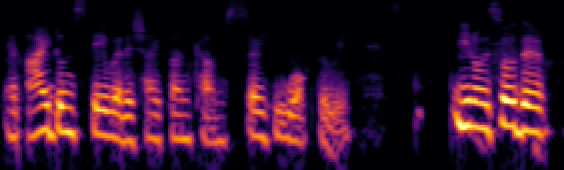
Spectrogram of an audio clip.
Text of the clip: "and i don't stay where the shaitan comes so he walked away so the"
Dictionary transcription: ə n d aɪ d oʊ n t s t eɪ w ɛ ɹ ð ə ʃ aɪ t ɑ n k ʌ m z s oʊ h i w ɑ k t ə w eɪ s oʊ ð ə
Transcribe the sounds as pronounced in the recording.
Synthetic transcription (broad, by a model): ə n aɪ d oʊ n t s t eɪ w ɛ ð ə ʃ aɪ t ɑ n k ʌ m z s oʊ h i w ɑ k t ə w eɪ s oʊ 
